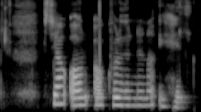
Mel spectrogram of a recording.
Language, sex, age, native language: Icelandic, female, 30-39, Icelandic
